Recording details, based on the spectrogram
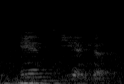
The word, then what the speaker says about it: Antiochus: Antiochus. That's the way it's supposed to be said.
